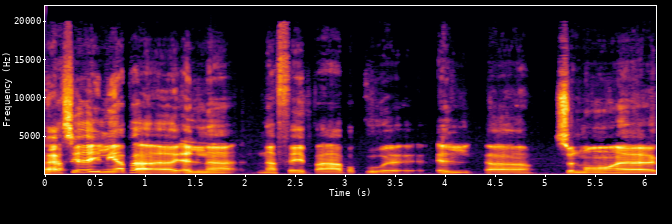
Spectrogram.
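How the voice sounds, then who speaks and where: A fairly high-pitched man in an English accent, ordinary pitch variation and a very slow pace. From US, Minnesota. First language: English (speaking French). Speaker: expat. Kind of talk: casual interview. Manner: halting.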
